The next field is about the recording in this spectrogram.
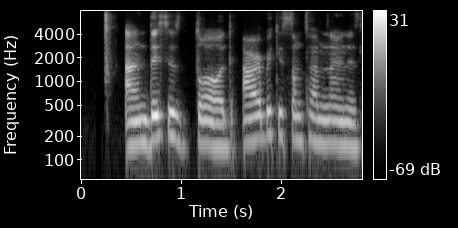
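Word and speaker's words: ضاد: I'm trying to remember how they taught us to say this letter, but it's like Dod, so it's Dod, Dod. Even though it's spelled dad, it's not dad. It's Dod.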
